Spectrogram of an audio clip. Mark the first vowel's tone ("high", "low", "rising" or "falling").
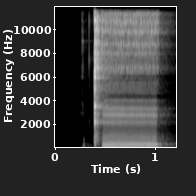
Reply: low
